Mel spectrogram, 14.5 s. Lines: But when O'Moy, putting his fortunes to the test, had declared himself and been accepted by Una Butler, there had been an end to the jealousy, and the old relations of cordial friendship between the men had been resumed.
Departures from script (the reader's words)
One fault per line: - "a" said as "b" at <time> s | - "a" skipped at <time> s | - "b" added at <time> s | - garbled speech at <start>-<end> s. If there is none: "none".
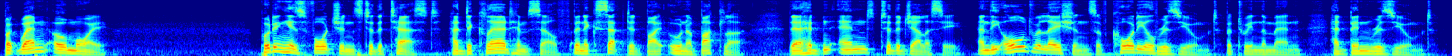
- "and" skipped at 5.7 s
- "been" skipped at 8.2 s
- "friendship" said as "resumed" at 11.6 s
